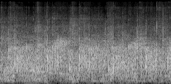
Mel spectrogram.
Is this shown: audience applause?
yes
